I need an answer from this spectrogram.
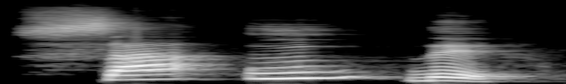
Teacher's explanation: O U é mais forte, forma hiato com a vogal anterior.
